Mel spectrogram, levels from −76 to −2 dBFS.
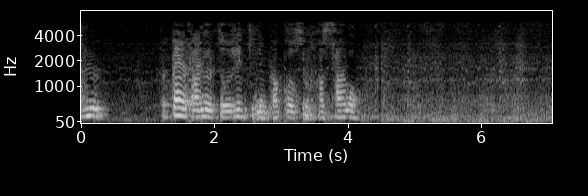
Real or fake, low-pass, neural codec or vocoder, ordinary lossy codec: fake; 7.2 kHz; codec, 44.1 kHz, 1.7 kbps, Pupu-Codec; MP3, 24 kbps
